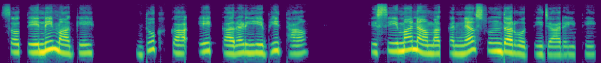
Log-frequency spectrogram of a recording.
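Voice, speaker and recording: A woman reading a scripted moral fairy tale as storyteller, in a formal, measured manner. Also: fairly high pitch, dark tone, no echo, dull audio.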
